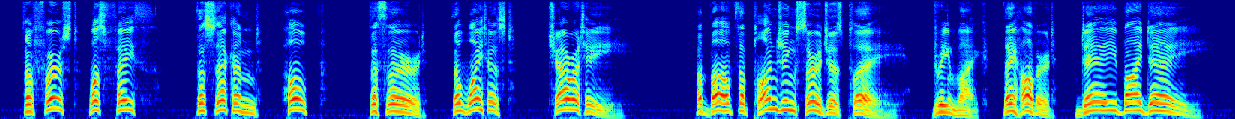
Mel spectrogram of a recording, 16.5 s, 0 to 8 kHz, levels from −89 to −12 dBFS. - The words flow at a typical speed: No, slow, 85 wpm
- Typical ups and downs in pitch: No, wide, 6.7 semitones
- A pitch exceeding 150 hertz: Yes, medium, 185 Hz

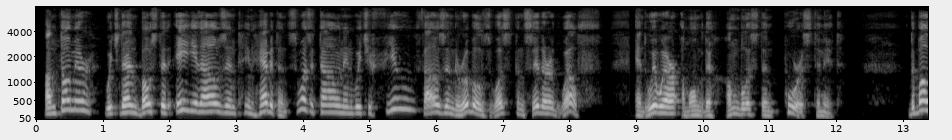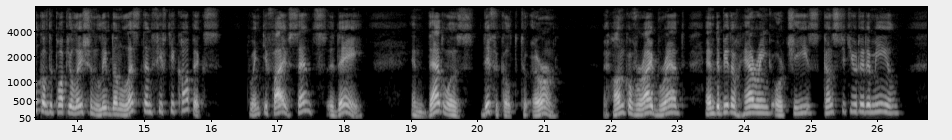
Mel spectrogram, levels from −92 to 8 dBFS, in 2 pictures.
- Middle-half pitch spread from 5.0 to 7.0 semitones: Yes, wide, 5.6 semitones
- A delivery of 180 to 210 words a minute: No, average, 150 wpm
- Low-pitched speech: No, medium, 180 Hz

